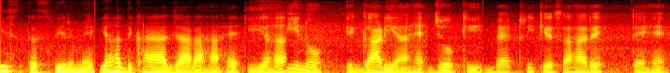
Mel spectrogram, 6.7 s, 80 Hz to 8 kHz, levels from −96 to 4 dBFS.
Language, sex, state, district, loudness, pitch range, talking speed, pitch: Hindi, male, Bihar, Samastipur, -16 LUFS, 100-120 Hz, 185 wpm, 110 Hz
